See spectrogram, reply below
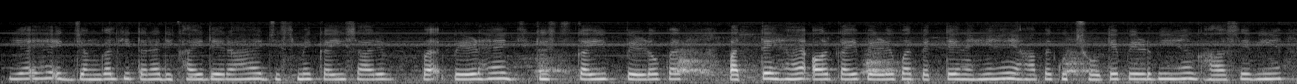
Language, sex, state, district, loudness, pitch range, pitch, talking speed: Hindi, female, Uttar Pradesh, Lucknow, -18 LUFS, 235-250 Hz, 240 Hz, 170 wpm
